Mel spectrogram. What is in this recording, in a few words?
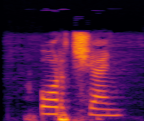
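"ордсянь", Komi-Zyrian, female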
